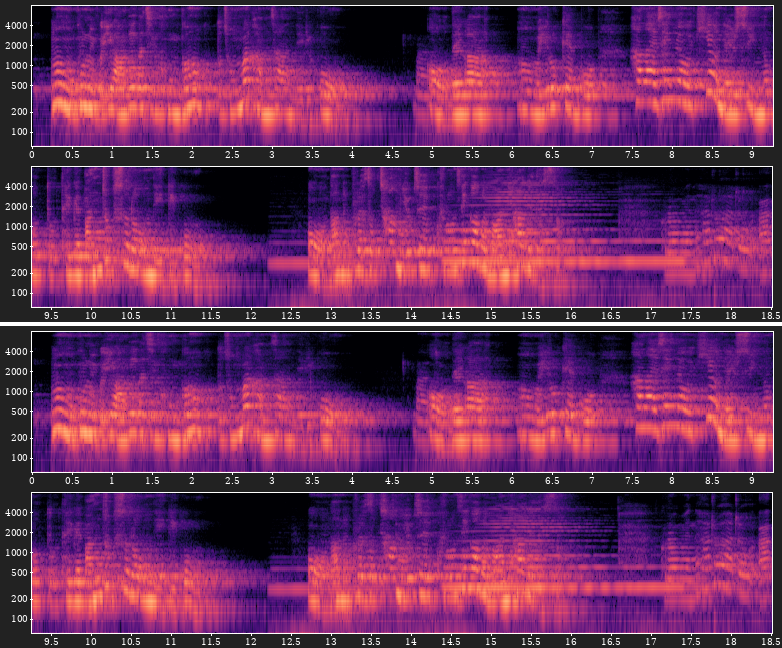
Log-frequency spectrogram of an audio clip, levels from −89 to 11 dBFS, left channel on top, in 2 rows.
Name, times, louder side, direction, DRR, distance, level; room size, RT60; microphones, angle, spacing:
voice 1, 0.2-3.9 4.9-5.7 6.1-7.1 7.5-11.4 12.7-15.9, left 1 dB, 50° left, 3 dB, 3.1 m, -19 dB
voice 2, 4.8-5.4 12.8-14.0 16.6-18.5, right 1 dB, 65° right, 1 dB, 3.4 m, -31 dB
sound 1, 12.2-13.9 14.3-17.4, equal, 65° left, 5.5 m, -27 dB
28.0 x 19.5 x 6.7 m, 1.5 s
head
